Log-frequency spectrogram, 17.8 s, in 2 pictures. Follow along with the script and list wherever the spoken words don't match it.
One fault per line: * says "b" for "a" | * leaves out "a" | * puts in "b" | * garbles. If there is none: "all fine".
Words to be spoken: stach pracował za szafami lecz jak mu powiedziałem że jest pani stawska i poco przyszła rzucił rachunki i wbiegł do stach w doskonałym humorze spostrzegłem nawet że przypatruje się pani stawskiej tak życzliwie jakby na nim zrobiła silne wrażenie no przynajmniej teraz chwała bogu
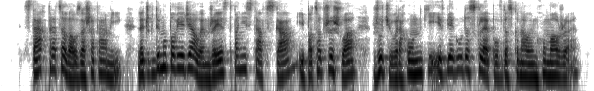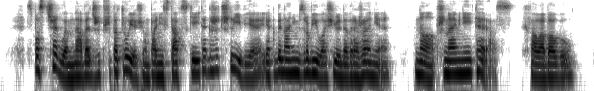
* says "gdy" for "jak"
* says "sklepu" for "stach"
